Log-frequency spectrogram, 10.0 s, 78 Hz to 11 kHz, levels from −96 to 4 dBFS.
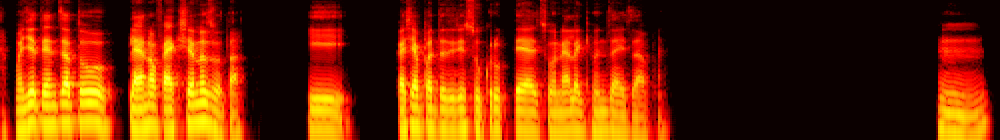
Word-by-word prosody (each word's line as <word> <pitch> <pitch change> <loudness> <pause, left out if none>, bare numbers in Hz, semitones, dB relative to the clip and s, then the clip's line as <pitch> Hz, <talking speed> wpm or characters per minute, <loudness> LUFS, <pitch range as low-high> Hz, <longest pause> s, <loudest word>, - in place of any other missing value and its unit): म्हणजे 120 +5 +3
त्यांचा 135 +1 +5
तो 145 0 +4 0.4
प्लॅन 120 +1 +6
ऑफ 130 -2 +2
एक्शनच 135 +5 +4
होता, 105 -4 -5
की 115 -1 -9 0.5
कशा 115 +3 +3
पद्धतीने 115 -1 -2
सुखरूप 115 -1 -6
त्या 110 -2 0
सोन्याला 105 +1 -4
घेऊन 105 0 -9
जायचं 100 -3 -7
आपण. 90 +1 -14 2.7
हं. 100 0 -9
115 Hz, 100 wpm, -23 LUFS, 105-120 Hz, 2.7 s, प्लॅन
